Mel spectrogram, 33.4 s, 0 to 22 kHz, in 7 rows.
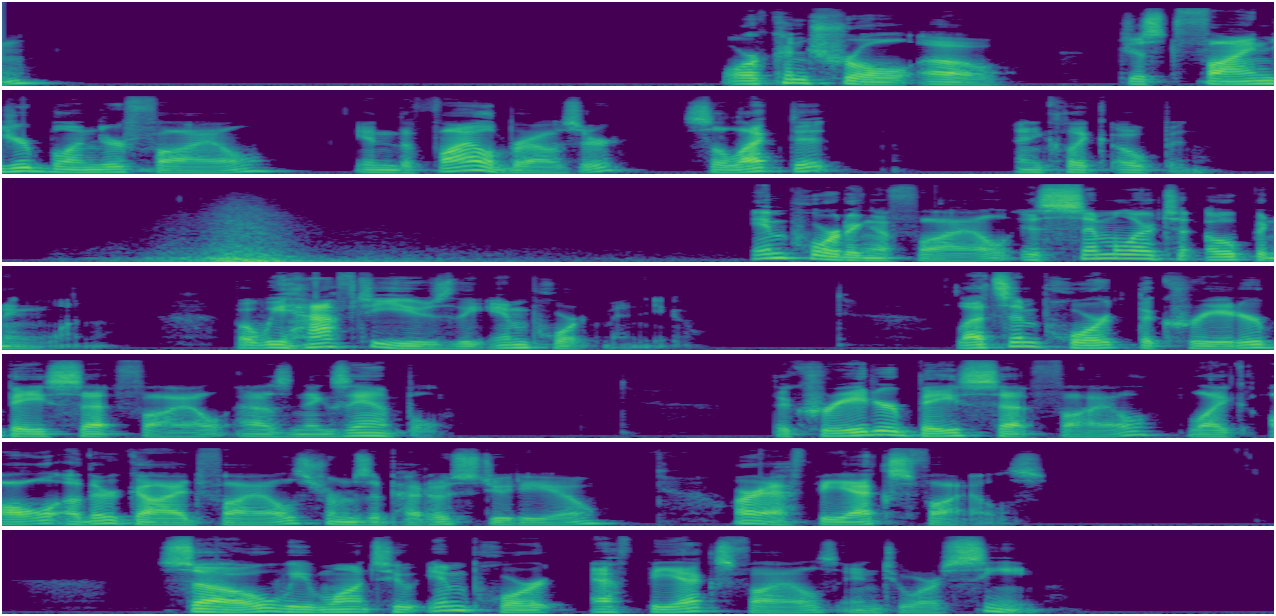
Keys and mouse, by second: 2.7 ctrl+o.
